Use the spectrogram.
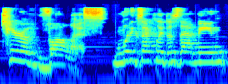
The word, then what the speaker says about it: Teravalis: check out this new community called Terra Villas all right guys the real name is actually pronounced teravalis what exactly does that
